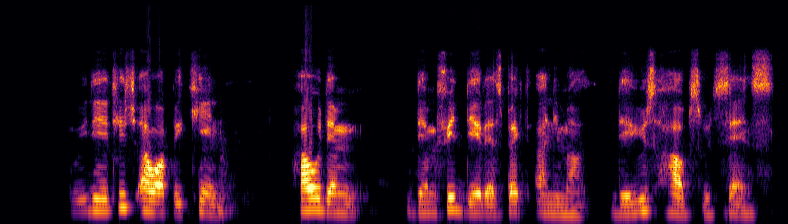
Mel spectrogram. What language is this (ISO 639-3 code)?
pcm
